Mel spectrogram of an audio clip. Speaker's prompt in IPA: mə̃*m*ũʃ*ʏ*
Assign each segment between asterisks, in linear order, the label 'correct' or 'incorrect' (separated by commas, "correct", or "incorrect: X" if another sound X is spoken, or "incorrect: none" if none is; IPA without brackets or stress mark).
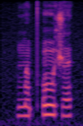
incorrect: pʼ, correct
